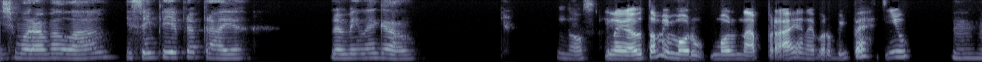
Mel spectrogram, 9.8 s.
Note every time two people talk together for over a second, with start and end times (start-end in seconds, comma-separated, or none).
none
